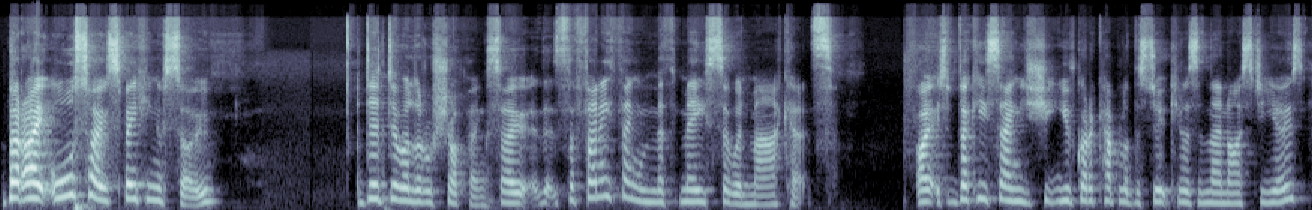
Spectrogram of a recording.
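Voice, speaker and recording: A woman's voice: fairly high pitch, expressive, normal speed. A woman with a broad New Zealand accent chatting casually to viewers in a rambling, self-interrupting way as host of a craft vlog. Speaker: knitting vlogger and yarn shop host. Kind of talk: casual chat to live viewers.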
